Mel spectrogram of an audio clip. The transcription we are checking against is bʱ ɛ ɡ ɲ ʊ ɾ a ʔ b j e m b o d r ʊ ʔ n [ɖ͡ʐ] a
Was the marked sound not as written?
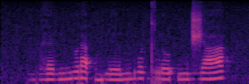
yes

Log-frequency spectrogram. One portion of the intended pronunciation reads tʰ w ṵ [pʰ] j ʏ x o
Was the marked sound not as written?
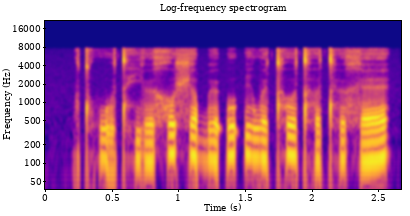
yes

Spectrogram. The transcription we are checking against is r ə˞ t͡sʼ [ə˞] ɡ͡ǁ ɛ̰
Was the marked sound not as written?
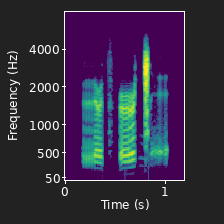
no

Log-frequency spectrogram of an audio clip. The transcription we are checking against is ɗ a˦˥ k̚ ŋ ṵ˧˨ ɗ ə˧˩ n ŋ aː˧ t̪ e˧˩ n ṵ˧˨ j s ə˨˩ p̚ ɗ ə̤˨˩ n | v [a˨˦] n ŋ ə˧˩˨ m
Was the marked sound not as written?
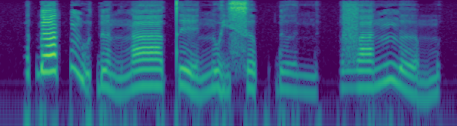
no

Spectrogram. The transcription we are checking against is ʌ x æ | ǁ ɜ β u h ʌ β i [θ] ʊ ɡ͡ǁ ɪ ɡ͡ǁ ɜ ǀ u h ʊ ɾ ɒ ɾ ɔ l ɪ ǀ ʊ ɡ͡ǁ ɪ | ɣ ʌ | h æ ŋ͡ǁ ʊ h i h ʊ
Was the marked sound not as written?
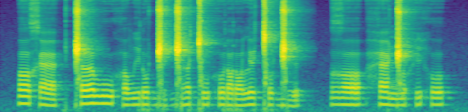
yes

